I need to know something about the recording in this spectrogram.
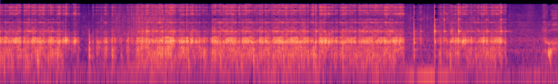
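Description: A pestle grinds and scrapes in a stone mortar.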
